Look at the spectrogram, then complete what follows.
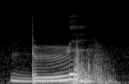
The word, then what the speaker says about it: bleu: bleu EU ينطق E. bleu.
